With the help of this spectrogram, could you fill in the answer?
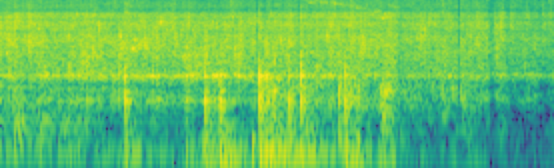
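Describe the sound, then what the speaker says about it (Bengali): Vegetables for egg chow mein frying in hot oil in a wok, a steady close hiss of sizzling with scattered light scraping and stirring taps, no voices. "সবজিটা আমি এবার দিয়ে দিচ্ছি কড়াইতে"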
